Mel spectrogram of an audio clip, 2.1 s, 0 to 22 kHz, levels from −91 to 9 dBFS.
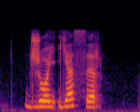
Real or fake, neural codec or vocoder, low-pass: real; none; 7.2 kHz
